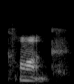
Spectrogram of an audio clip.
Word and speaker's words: conch: Sorry, I used to live in the Bahamas, and in the Bahamas they call it conch. They pronounce it that way, although it's spelt that same way.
